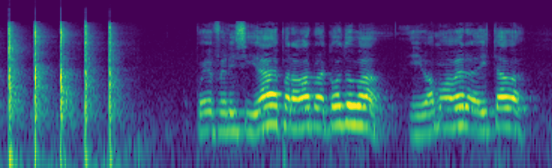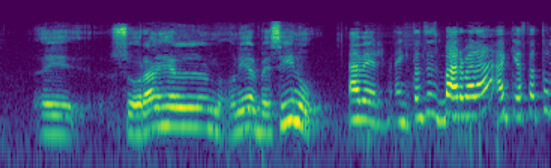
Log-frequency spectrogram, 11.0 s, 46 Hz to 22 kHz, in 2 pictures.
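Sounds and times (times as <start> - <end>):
hands clapping: 0.0 - 1.4.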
